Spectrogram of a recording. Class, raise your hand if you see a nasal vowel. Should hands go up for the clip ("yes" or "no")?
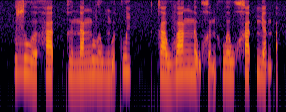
no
